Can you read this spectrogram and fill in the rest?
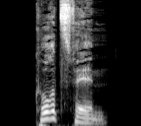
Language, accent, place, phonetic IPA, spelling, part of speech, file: German, Germany, Berlin, [ˈkʊʁt͡sˌfɪlm], Kurzfilm, noun, De-Kurzfilm.ogg
- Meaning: short film; clip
